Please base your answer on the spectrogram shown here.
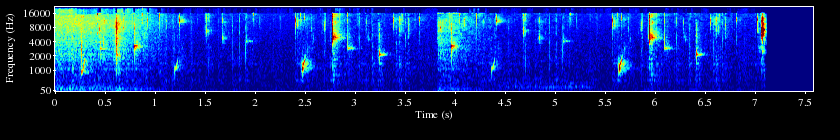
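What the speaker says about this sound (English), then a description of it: "The water's dripping." Water drips in a quiet room, a series of separate plinks and splashes at an uneven pace that stop abruptly.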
